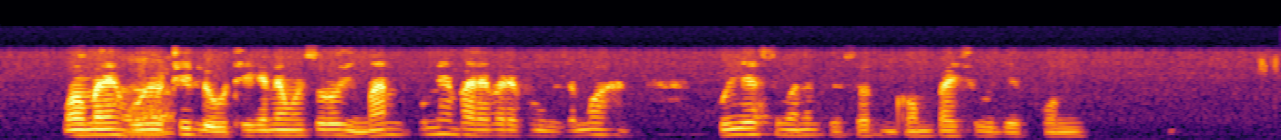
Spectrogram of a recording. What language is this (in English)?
Assamese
